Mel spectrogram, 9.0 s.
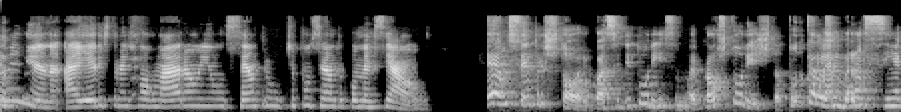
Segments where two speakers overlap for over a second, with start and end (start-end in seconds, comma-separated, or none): none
